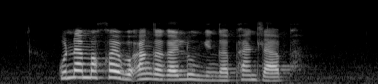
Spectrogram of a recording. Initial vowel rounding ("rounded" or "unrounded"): rounded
